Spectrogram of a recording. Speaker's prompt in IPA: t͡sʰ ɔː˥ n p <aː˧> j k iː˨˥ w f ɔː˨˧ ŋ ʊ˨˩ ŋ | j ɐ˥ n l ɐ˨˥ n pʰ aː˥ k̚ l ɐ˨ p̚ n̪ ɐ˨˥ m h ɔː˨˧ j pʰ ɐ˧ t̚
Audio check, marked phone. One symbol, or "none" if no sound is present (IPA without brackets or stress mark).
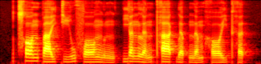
aː˨˧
